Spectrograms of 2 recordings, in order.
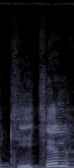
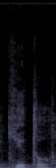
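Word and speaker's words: קיטל: Здесь шва, поэтому некоторые китель, некоторые китл произносят.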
